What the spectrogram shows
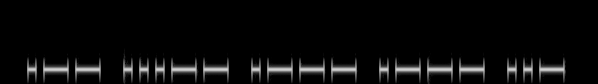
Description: Morse code, heard as a keyed tone, about 16 wpm, 700 Hz. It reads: W3JJU
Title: USA Callsign DE Callsign 15wpm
